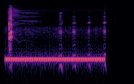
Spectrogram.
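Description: A loud, steady telephone tone from a phone call that goes unanswered holds a single pitch for about a second and a half, then cuts off abruptly, with faint clicks underneath and no one speaking.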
